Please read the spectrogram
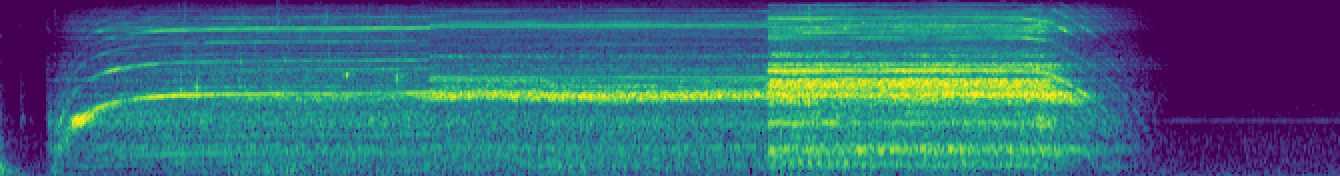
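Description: Electric hand mixer whipping egg white and sugar into meringue. The motor spins up to a steady high whine, runs louder from about six seconds in, then winds down and stops shortly before the end.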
